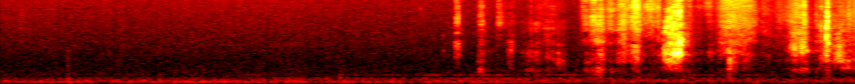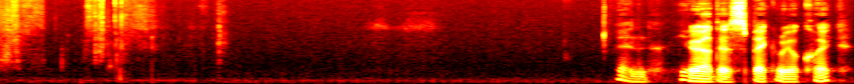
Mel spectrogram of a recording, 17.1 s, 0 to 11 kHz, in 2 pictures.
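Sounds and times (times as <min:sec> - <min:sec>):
cardboard box rustling: 0:04.8 - 0:10.1.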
